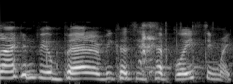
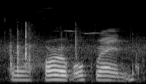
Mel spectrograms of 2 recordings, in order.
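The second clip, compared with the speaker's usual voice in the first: ordinary talk, nothing marked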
